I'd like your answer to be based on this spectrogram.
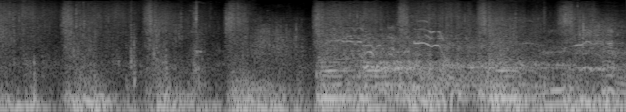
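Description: A horse in the video game Ark Survival Evolved lets out a loud, wavering whinny in the second half, preceded by scattered thuds and game effects.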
